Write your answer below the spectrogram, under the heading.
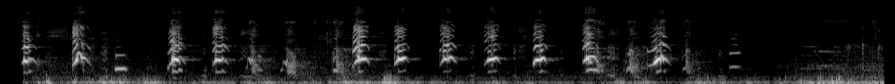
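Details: Two miniature pinschers: a run of sharp, high, yappy barks, roughly one every half second to second, with low rumbling handling noise underneath and quiet gaps between bursts.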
